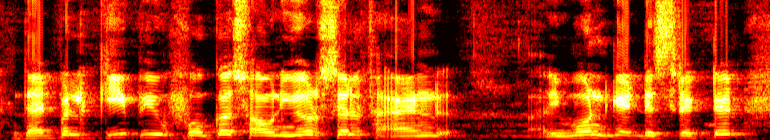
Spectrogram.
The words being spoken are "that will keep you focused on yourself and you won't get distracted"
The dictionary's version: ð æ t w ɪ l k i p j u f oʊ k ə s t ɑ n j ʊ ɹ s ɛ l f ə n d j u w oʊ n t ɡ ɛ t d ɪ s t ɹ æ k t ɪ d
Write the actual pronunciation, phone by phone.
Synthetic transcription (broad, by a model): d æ t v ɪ l k i p j u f oʊ k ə s ɑ n j ʊ ɹ s ɛ l f ə n d j u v oʊ n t ɡ ɛ t d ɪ s t ɹ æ k t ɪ d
